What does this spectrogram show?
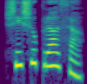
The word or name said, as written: ಶಿಶುಪ್ರಾಸ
